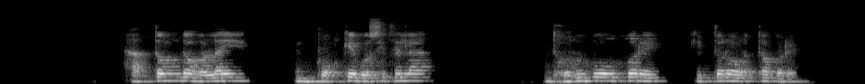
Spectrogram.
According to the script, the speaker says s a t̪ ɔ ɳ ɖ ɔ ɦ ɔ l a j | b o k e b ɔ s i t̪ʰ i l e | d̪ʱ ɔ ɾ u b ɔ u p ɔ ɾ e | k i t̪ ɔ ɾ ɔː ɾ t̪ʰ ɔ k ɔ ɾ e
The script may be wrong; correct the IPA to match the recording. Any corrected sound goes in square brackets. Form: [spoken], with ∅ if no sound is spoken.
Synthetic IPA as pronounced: [h] a t̪ ɔ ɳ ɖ ɔ ɦ ɔ l a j | b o k e b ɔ s i t̪ʰ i l [a] | d̪ʱ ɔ ɾ u b ɔ u p ɔ ɾ e | k i t̪ ɔ ɾ ɔː ɾ t̪ʰ ɔ k ɔ ɾ e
